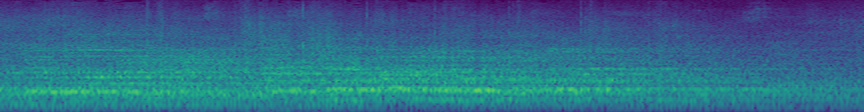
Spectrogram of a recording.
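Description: Indistinct voices echoing in a large sports hall.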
